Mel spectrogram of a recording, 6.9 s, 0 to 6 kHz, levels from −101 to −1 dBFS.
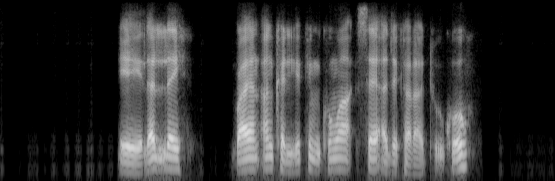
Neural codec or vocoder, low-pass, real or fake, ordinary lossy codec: codec, 24 kHz, 0.9 kbps, WavTokenizer, small release; 5.4 kHz; fake; Opus, 32 kbps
